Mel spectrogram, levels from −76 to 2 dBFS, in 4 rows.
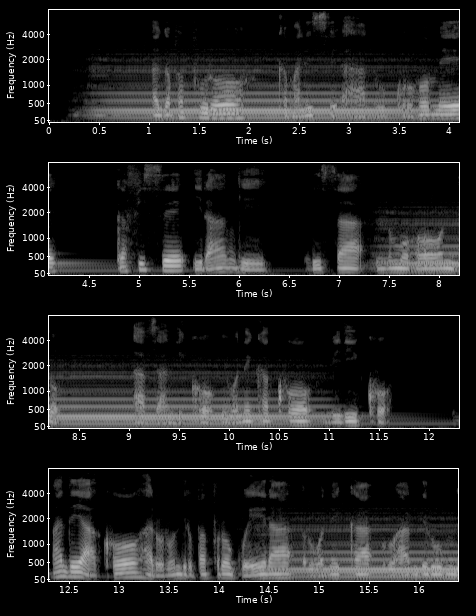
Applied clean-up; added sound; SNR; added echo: none; Bowed string instrument; 4 dB; none.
